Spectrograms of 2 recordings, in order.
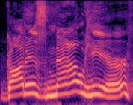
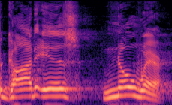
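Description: First: "now here" as two separate words, slow, rising; split NOW HERE. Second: "nowhere" run together as one word, falling; slow lead-in, then "nowhere" joined and dropping. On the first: Preacher showing one way to read it, "now here" split in two. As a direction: slowly set "now" apart from "here", lift the end. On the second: Preacher showing the other reading, "nowhere" as one falling word. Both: Shown as a demonstration. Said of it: "you can read it two ways".

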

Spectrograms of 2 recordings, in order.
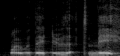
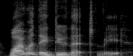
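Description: First: Much higher, whiny mock voice; squeaky whine. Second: Said in the usual way. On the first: Streamer whining about lost item.

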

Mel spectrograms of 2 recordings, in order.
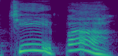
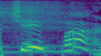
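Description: First: Higher, laughing "Che, pa" in his wife's voice; a light, laughing take on his wife; imitating his wife. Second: Higher and louder "Che, pa" in his wife's voice; a bigger, louder take on the wife's "Che, pa"; imitating his wife again. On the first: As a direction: tease it like his Dominican wife saying "Che, pa". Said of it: "me decía". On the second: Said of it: "Mi esposa".

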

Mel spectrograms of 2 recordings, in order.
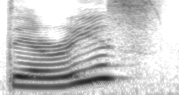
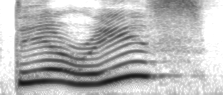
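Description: First: Said in the usual way. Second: Louder, surprised shout, rising; raised-voice query; shouted question. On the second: A narrator's reading. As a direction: call out the question in loud disbelief. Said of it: "shouts one of the Santas".

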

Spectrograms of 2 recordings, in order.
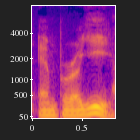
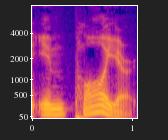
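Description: First: Employee with the weight on the last syllable EE; end-stressed employee, modelled for learners; stress on final EE. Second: Employer said with an unstressed -er at the end. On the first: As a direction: hit the EE ending of employee. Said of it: "一个念成是employee". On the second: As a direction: contrast employer by its soundly unaccented -er ending. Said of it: "一个是念employer". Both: Shown as a demonstration.

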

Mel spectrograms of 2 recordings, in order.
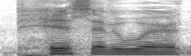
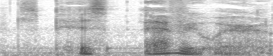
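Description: First: Said in the usual way. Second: Hushed, no voice at all; whisper. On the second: Real, not acted. Whispering to podcast fans about the streets of Vegas. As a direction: whisper it like a gross secret.

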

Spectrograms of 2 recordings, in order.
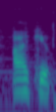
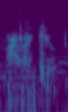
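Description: First: Said in the usual way. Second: Soft whisper, no voice; hushed little confession; whispered aside. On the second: Real, not acted. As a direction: whisper it like a secret fondness. Repeats it to the item, whispered.

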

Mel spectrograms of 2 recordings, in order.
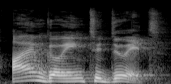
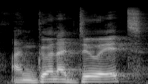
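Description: First: GOING TO said in full, not gonna; full form, uncontracted. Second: GONNA run together, informal; casual contraction. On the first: Speaking to an important client, careful uncontracted GOING TO. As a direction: articulate GOING TO as two separate words. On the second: Teacher showing what to avoid with clients, casual contracted GONNA. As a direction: slur GOING TO into GONNA. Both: Shown as a demonstration. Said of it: "Vous n'allez pas dire gonna".

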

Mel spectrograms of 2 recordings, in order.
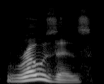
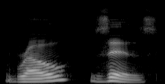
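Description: First: Said in the usual way. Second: Ro-ziz broken into two beats; split into syllables. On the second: Shown as a demonstration. Teacher modelling clapping for kids, ro-ziz in two beats. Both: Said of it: "have your kids clap".

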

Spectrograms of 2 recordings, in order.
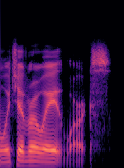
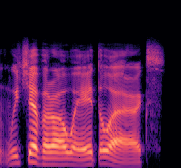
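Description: First: Said in the usual way. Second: Put-on loud, high, slow Mario accent; bad Mario accent. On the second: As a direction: do a hammed-up Mario accent, drawn out. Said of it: "That was a really bad Mario accent".

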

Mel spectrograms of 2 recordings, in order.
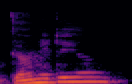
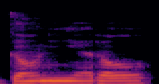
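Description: First: "gonadial" said as go-NA-dial, rising like a question; corrected try, questioning. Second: "goniadal" said slowly, go-NI-a-dal, unsure; first try at the term. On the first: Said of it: "like, goniadal". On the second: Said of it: "go-, gonadial?". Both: Shown as a demonstration.

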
